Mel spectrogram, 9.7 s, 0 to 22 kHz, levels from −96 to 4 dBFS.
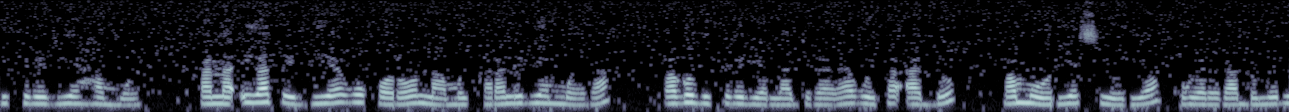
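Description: A speech recording that was noisy to begin with has been run through noise reduction set far too strong, showing as overdone noise removal across the whole clip. Frequency bands near the noise estimate are pulled down or switched off, so pauses fall to near silence with twinkling specks.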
